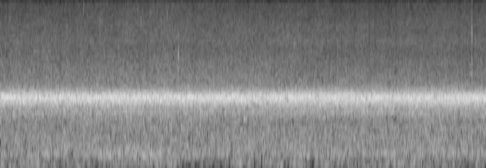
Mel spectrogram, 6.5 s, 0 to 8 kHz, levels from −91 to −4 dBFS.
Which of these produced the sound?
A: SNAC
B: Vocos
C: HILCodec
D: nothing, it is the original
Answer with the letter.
D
